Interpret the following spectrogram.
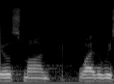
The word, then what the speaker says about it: Osman: by the name of Osman this is the Turkish pronunciation of an Arabic name mman where there's this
